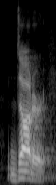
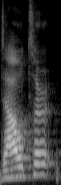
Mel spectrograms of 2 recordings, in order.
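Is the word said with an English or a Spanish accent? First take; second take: English; Spanish. First: It is said with an English accent. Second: It is said with a Spanish accent. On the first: "Se dice daughter"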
